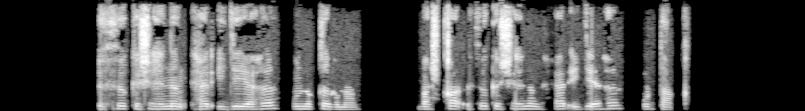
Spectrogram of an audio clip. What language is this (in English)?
Bashkir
